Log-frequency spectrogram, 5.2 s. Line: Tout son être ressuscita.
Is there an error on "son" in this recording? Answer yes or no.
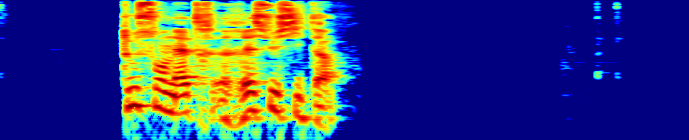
no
